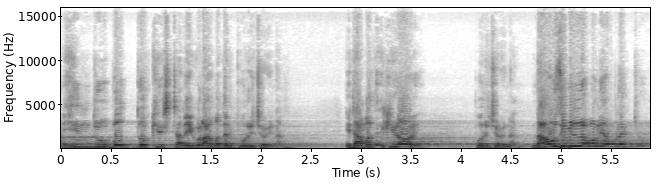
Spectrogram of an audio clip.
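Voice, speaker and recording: Bangladeshi guy preaching loud and scolding, really high voice, echoey hall. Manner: scolding, rhetorical questions to the crowd. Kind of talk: fiery sermon.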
